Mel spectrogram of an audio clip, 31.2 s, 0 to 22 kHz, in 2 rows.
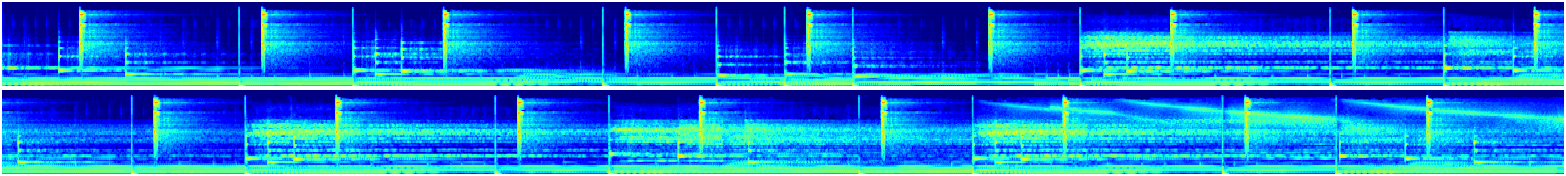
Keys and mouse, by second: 0.7-4.0 drag, 3.7-6.6 middle drag, 6.6-9.8 drag, 9.8-12.6 middle drag, 14.3 w, 19.8-21.6 middle drag, 21.6-24.4 drag, 23.6 g, 24.4 middle click, 24.7 click, 25.7 click, 25.8 g, 27.0 middle click, 28.3 click, 28.5 g, 30.3 g.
